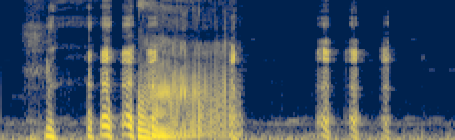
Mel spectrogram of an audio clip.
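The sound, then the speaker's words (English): A series of short, sputtering fart noises, with a longer, louder buzzing one in the middle and a few quick blasts trailing off, fairly loud. “stop farting. The force is forcing the pill out.”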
